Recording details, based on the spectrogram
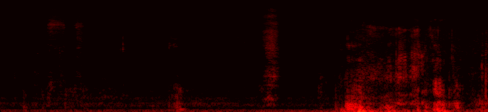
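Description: After a few quiet seconds, a French Bulldog breaks into low, rough, throaty barks mixed with growly grumbles. It is answering the neighbouring dogs' barking, and a person speaks softly in the room.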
